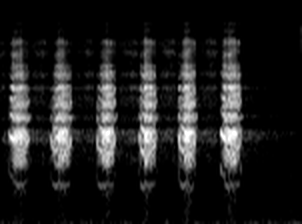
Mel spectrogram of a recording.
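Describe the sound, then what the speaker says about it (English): Six evenly spaced, raspy hen yelps from a slate turkey call played with small ovals, loud and close, each short note separated by brief pauses. "just to do a hen call, I just like to do little ovals"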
